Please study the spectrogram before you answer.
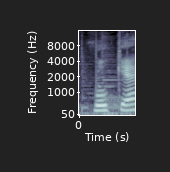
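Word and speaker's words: walk: जो चाक है इसमें जो L है वो क्या है, साइलेंट है।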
